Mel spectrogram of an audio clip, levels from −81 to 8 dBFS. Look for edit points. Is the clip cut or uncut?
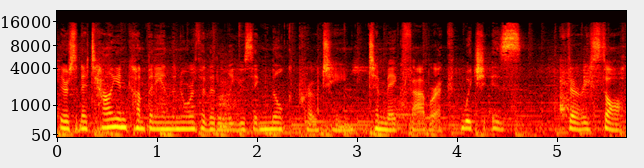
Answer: uncut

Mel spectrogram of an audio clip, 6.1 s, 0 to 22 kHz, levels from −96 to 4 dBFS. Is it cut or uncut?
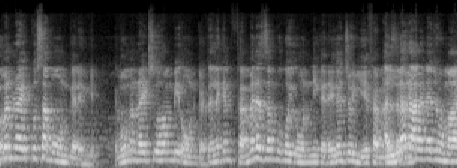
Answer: cut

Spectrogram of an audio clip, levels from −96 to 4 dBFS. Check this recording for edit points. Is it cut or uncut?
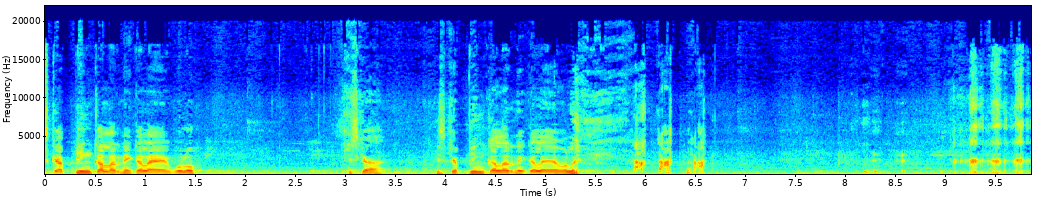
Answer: uncut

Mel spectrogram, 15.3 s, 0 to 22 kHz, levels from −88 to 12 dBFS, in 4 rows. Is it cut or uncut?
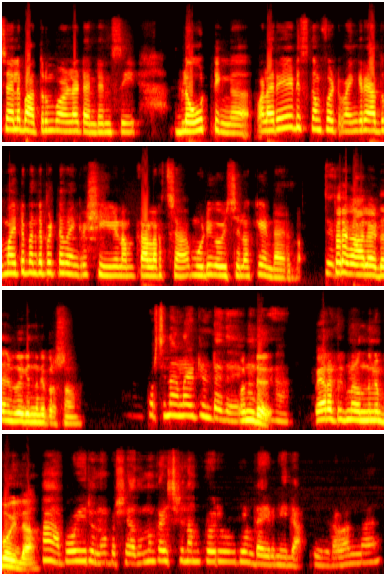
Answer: cut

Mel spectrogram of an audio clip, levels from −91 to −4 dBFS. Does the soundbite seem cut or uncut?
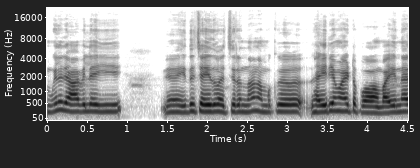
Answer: uncut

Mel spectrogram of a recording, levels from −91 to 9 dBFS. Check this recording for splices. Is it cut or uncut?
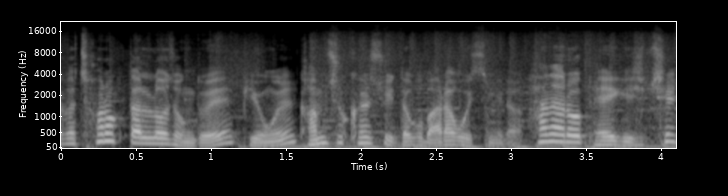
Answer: uncut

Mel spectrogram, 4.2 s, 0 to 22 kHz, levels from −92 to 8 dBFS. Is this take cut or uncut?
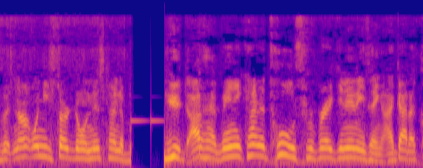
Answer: cut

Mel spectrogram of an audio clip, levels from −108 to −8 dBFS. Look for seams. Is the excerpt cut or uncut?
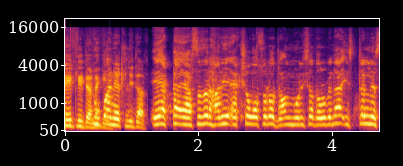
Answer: cut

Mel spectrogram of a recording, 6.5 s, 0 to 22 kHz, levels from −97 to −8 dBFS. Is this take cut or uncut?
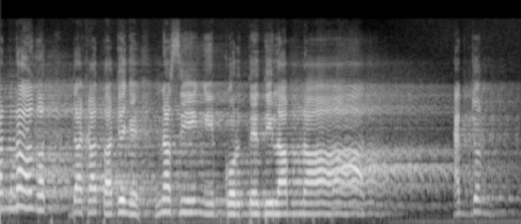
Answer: cut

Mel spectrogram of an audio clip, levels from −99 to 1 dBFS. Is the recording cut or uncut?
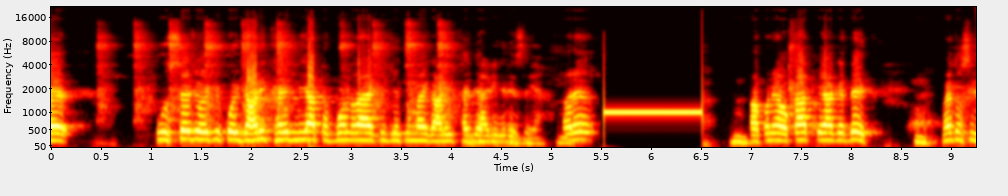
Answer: cut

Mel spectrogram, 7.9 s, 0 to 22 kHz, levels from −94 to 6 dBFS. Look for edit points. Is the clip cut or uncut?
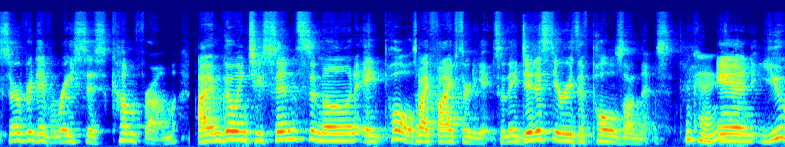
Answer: cut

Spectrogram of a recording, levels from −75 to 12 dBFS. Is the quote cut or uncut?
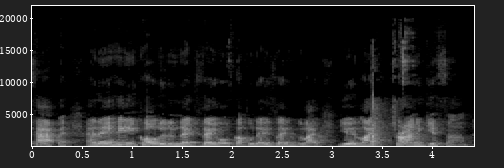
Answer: uncut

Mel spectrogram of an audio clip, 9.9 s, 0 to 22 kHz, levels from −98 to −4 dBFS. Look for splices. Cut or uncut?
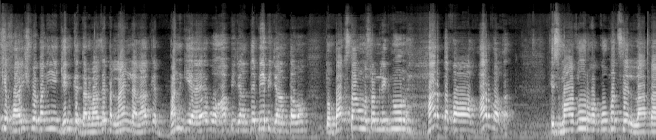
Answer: uncut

